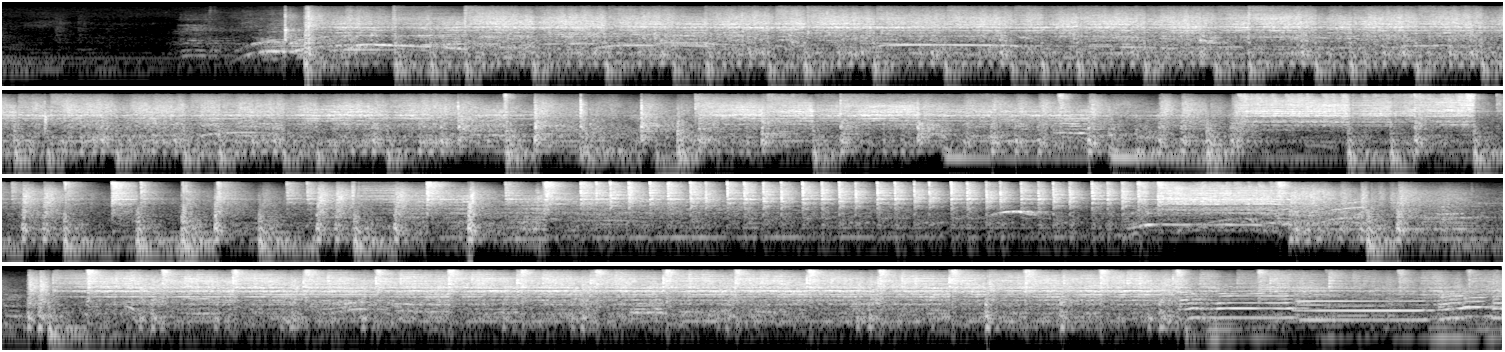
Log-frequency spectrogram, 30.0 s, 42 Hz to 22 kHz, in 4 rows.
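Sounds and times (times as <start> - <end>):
bass drum strokes: 1.5 - 20.7, 21.6 - 30.0
cymbals: 1.5 - 30.0
tom drum strokes: 1.5 - 30.0.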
